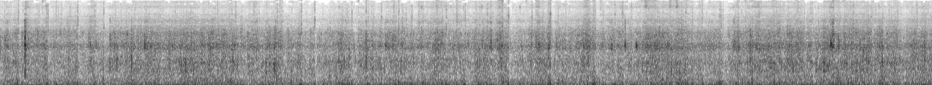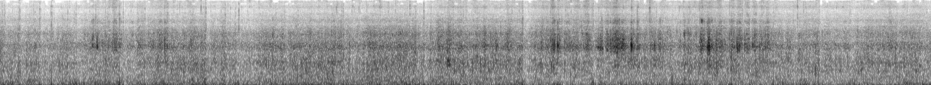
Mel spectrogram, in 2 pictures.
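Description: Wind buffeting the microphone of a camera on a mountain bike riding fast downhill, over a steady low rumble and rattle from the bike on the rough snowy trail.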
